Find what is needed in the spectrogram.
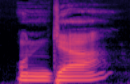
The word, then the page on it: unja: mpur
